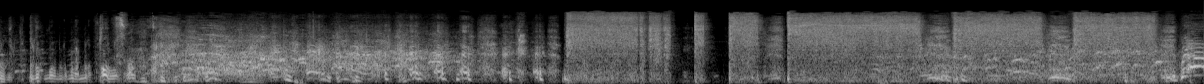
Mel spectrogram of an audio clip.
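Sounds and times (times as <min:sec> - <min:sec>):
audience laughing: 0:01.3 - 0:05.6, 0:08.6 - 0:11.8
mouth hissing spray sound: 0:05.5 - 0:11.8.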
